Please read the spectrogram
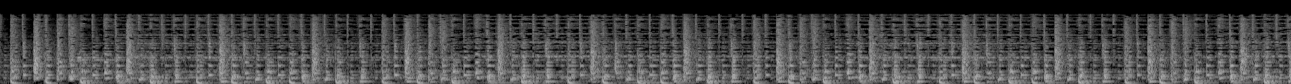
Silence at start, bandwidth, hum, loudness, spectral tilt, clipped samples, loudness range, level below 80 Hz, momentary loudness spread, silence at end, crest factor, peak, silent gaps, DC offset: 0 s; 11.5 kHz; none; -24 LUFS; -3 dB/octave; under 0.1%; 0 LU; -38 dBFS; 4 LU; 0 s; 20 dB; -4 dBFS; none; under 0.1%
